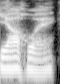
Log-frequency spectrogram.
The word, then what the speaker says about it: Yahweh: In English, it'd be YHWH, and I'm not sure how it's pronounced. We think it's something like Yahweh.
